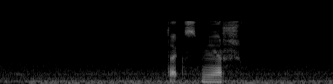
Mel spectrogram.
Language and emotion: Russian, neutral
